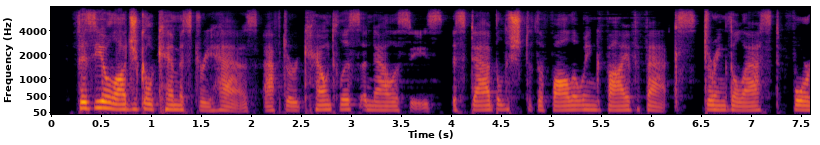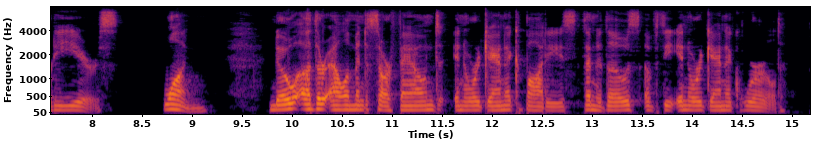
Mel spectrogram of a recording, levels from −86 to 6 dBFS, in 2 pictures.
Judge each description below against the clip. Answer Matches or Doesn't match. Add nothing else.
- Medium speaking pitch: Doesn't match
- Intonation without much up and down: Matches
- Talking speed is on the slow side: Matches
